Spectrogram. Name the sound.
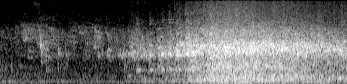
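hen clucking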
